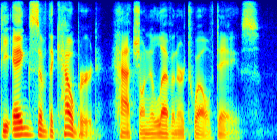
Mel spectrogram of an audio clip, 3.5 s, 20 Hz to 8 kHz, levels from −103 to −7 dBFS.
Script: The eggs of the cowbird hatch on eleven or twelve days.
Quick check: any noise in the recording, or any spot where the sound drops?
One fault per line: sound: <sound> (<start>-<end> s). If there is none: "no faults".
no faults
